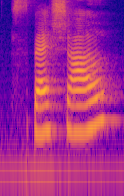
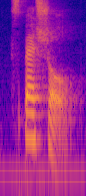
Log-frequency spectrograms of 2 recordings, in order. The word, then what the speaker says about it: special: I'm going to say some words in two different ways. Which one sounds correct to you? Special. Special problem. Problem pilot. Pilot. The second word was the standard correct accent.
